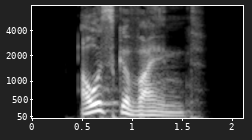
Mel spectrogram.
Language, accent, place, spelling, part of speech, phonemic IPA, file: German, Germany, Berlin, ausgeweint, verb, /ˈaʊ̯sɡəˌvaɪ̯nt/, De-ausgeweint.ogg
- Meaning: past participle of ausweinen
